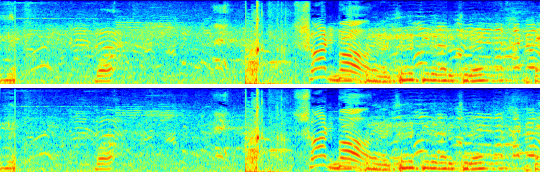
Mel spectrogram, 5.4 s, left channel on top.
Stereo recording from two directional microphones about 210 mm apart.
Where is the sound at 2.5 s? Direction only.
Centre (ahead or behind).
